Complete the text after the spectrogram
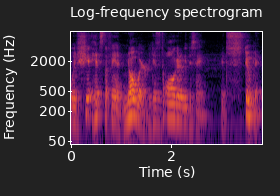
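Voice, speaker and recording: Audible room echo surrounds a man who talks fairly quickly. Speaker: live streamer. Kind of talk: political rant. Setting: live stream. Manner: animated; loud.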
